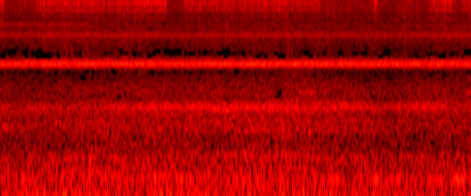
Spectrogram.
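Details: Cicadas hold a steady, unbroken high-pitched drone throughout, over a dense low rumble and patter of falling rain.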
